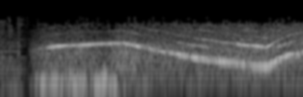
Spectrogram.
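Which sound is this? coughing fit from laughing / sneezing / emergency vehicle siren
emergency vehicle siren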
